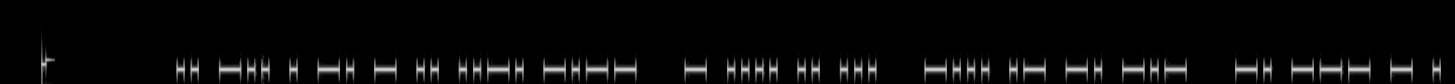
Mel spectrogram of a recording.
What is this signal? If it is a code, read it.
Morse code, heard as a keyed tone, about 17 wpm, 700 Hz. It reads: IDENTIFY THIS BANK NOTE
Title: Sentences from Top 1000 Words - Review Part 6 - 17wpm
